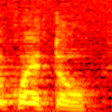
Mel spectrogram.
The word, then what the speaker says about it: Cueto: They hired this actor, Dario Cuarto. Thank you. Dario Cuarto. And I'm probably saying it wrong now. Dario Cueto. And he's amazing.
